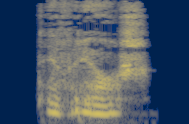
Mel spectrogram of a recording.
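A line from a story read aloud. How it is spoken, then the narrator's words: Whispered. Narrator (Russian): прошептала мама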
